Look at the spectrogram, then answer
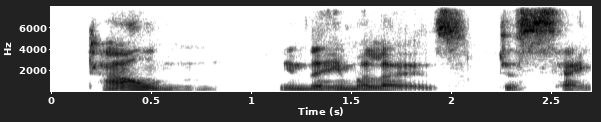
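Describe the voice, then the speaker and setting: A man's dark, mellow tone at a medium pitch, with a Bengali accent. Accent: Indian (Bengali) English. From India, Bengal. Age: 70s. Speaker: history professor, author. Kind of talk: interview. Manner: halting, many fillers.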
